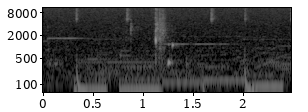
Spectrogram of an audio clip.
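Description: Lips and a tinted lip oil applicator making a few faint wet clicks and a small smack, the sharpest a little over a second in, as the oil is spread on the lips.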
